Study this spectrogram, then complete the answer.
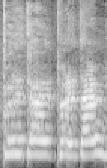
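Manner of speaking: high-pitched frantic retold plea; mock panic. Sensei to child holding a live spider, high-pitched panic. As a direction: plead in rising hammed-up alarm.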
